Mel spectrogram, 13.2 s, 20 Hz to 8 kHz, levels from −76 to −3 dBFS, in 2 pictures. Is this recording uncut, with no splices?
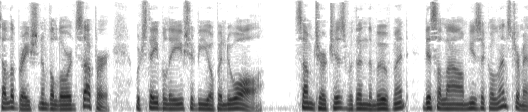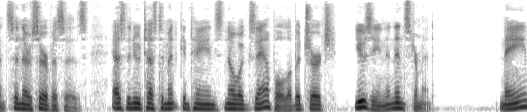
yes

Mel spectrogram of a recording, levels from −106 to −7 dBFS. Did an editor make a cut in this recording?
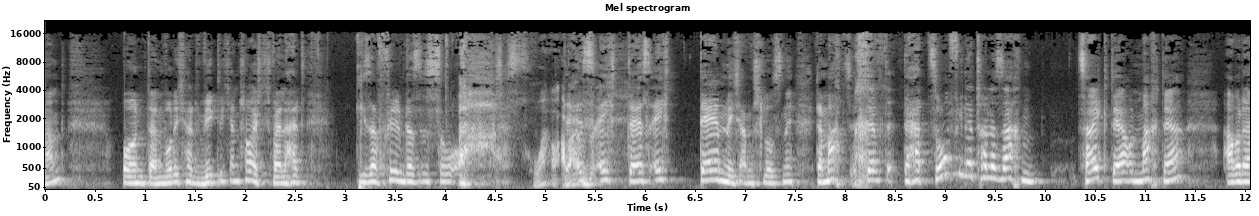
no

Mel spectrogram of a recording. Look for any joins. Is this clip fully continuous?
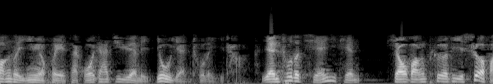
no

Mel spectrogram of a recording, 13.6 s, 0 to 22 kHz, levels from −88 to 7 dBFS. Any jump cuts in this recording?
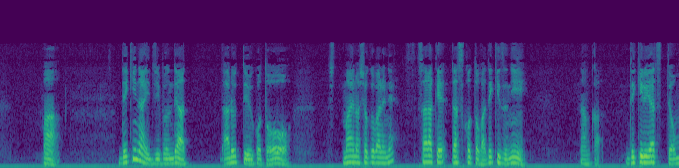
yes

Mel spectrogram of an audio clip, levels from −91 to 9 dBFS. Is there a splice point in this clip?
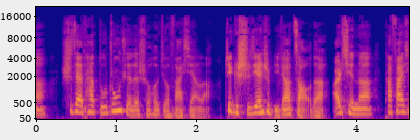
yes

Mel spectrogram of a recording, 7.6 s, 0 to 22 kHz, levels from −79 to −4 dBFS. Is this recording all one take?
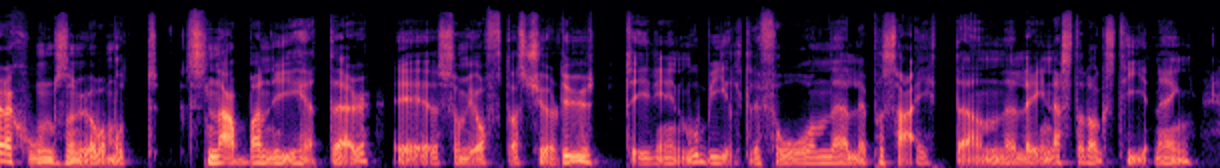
no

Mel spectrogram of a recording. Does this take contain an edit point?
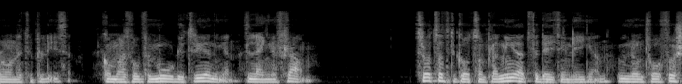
yes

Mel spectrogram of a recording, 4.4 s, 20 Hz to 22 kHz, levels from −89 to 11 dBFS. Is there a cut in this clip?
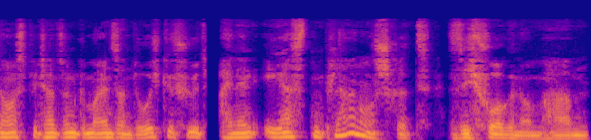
yes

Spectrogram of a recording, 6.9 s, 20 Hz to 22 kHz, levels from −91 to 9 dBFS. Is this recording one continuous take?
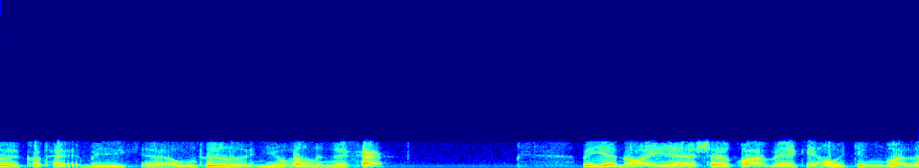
yes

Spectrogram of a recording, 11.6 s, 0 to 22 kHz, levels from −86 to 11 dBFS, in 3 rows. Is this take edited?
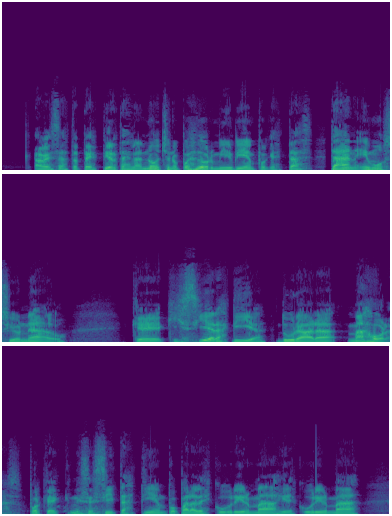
yes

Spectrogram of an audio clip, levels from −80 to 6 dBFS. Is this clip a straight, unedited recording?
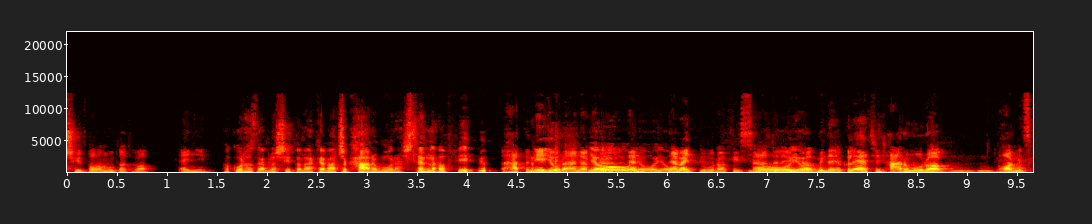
yes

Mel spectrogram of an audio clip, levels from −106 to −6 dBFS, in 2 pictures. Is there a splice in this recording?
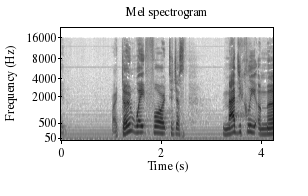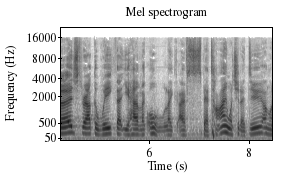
no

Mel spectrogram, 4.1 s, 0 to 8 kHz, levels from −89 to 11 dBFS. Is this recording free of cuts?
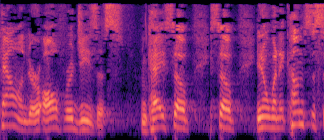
no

